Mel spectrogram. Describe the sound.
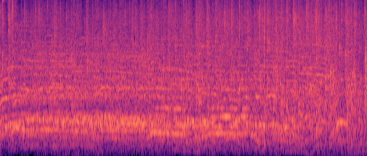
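A studio audience cheering to vote for a crime fighter to be partnered with Agatha Christie bursts into loud, sustained cheering and applause, a dense wash of clapping and excited voices that holds steady for several seconds before tapering slightly at the end.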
